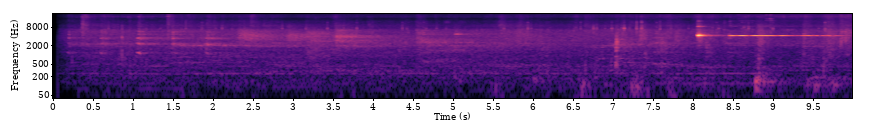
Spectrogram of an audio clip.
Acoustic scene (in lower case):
elevator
